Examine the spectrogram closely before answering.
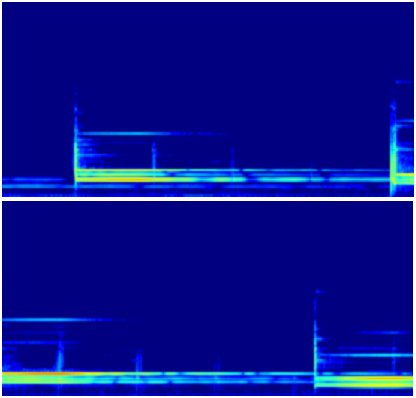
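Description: Background music: a bell-like chime struck three times, about two seconds apart, each note ringing on and slowly fading.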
